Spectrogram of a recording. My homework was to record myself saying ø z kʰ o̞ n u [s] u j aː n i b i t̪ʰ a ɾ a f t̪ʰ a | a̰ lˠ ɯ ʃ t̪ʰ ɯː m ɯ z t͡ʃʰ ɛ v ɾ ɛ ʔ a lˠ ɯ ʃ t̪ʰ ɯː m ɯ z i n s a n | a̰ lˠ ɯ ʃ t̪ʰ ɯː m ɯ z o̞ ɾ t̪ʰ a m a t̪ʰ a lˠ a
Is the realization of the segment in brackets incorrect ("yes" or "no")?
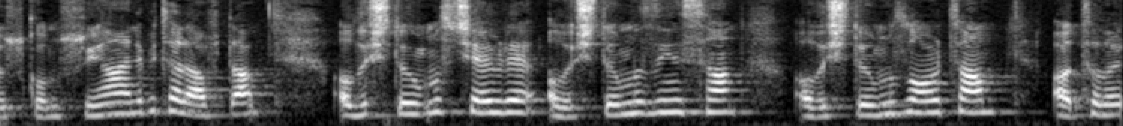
no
